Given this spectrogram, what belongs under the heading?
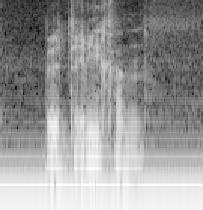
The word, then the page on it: bedriegen: [bə.dɾiː.ɣəː]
